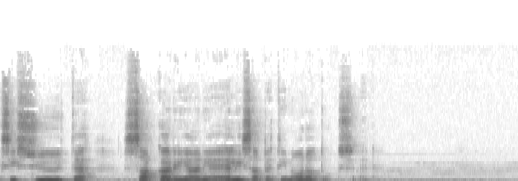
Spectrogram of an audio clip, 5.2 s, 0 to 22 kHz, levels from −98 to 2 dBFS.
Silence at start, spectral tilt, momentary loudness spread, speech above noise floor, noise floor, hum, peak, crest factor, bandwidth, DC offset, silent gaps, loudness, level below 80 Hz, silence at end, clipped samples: 0 s; -5 dB/octave; 12 LU; 21 dB; -60 dBFS; none; -24 dBFS; 18 dB; 15.5 kHz; under 0.1%; none; -40 LUFS; -58 dBFS; 0.15 s; under 0.1%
